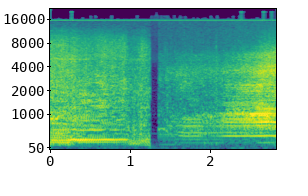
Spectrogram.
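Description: A touring race car at the Bathurst 1000, its engine screaming at high revs close by, dropping out briefly on a gear change before climbing again.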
